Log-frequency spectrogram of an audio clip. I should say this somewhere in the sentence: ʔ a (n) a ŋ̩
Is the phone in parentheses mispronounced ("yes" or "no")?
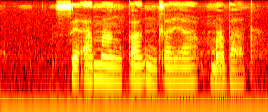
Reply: yes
